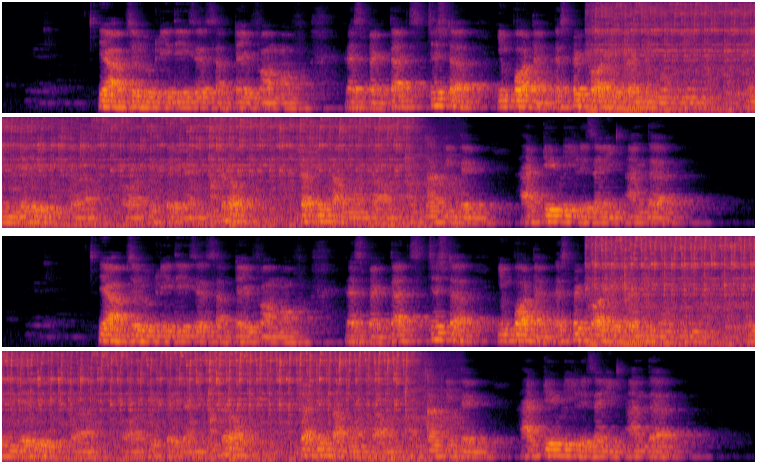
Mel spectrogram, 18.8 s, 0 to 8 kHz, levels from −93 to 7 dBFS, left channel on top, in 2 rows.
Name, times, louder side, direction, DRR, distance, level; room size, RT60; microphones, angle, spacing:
voice 1, 1.2-3.6 3.9-4.0 4.3-5.8 6.2-8.8 9.3-10.5 10.9-12.5 13.1-15.4 15.9-18.0, left 1 dB, 50° left, -9 dB, 2.1 m, -27 dB
sound 1, 7.3-15.2, right 4 dB, 30° right, 0.6 m, -30 dB
7.9 x 5.6 x 2.2 m, 1.1 s
head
